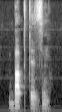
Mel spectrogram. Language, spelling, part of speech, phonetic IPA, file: Polish, baptyzm, noun, [ˈbaptɨsm̥], Pl-baptyzm.ogg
